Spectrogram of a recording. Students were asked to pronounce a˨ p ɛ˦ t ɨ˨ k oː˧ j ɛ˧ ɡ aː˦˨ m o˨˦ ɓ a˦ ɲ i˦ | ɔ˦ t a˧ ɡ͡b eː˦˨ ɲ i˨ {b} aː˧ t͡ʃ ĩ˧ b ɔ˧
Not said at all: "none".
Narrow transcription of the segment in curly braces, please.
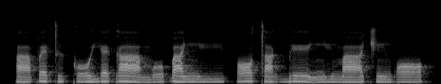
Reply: m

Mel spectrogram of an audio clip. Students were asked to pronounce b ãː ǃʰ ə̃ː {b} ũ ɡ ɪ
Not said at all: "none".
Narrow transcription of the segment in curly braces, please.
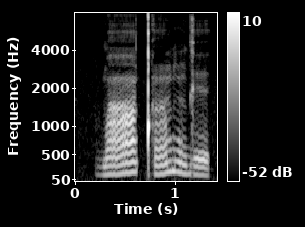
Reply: b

